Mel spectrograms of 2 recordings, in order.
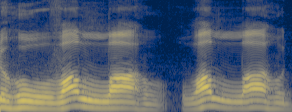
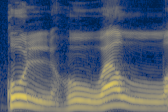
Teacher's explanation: vav harfi ince bir harftir Dolayısıyla ve diye okunur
